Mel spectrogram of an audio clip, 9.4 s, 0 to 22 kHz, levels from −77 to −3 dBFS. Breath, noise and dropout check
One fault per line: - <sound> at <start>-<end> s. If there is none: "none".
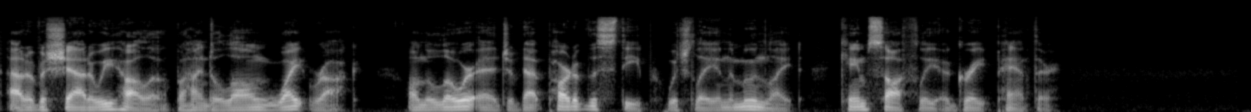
none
